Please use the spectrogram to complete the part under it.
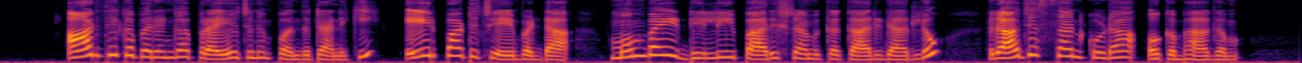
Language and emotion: Telugu, neutral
